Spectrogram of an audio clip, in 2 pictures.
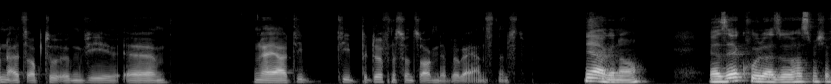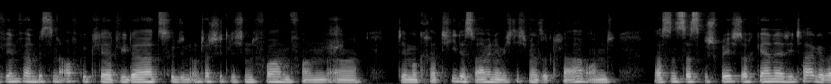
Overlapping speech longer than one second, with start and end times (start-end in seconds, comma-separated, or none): none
